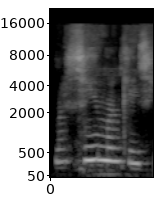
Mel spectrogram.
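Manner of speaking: loud burst of storybook excitement; excited yell. A narrator's reading. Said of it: "he yelled".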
